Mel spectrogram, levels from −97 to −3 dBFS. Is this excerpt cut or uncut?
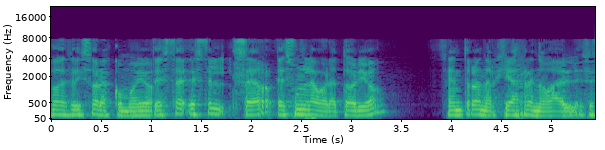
cut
